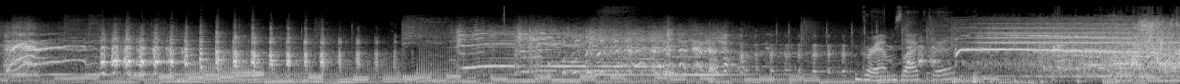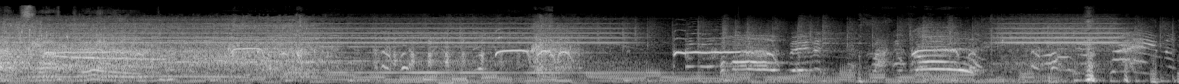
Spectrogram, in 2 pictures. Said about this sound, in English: That could be nothing other than the guitar drill from Slumber Party Massacre Part 2.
